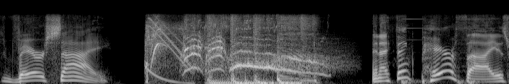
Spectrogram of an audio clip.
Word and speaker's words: Versailles: ended like world war one or something it's pronounced versailles and i think parathi is what you get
